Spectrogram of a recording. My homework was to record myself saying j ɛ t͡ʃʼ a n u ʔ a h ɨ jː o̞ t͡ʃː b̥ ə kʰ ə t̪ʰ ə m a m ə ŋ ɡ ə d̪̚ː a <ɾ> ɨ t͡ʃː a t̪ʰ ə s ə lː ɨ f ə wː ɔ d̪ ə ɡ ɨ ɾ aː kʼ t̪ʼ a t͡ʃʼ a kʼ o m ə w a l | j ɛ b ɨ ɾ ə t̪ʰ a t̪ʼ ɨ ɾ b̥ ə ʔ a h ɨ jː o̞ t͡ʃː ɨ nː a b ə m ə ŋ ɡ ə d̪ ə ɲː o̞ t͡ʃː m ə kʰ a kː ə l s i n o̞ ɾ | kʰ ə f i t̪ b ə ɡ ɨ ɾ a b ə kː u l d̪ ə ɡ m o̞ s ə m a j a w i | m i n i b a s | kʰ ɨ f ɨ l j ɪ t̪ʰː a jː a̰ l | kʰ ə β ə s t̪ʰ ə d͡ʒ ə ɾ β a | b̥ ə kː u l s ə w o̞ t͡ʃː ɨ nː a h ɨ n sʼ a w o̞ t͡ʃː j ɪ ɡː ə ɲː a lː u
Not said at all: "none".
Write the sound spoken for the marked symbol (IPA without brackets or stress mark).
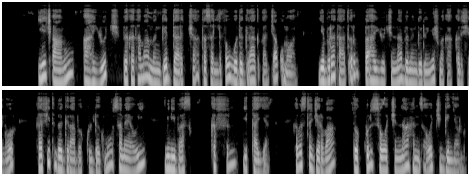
ɾ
